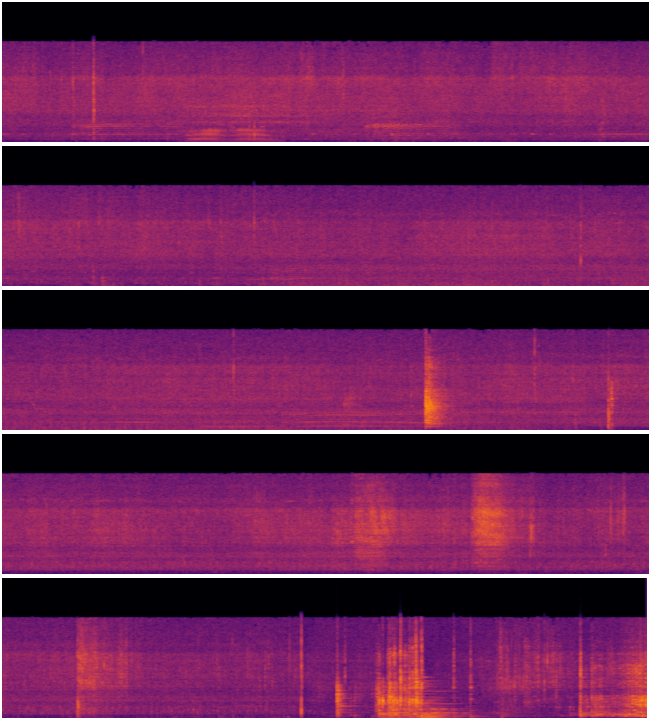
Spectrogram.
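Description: Bleating livestock, several short wavering calls scattered through the first half, over steady outdoor background noise. A few sharp clicks and knocks follow later.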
